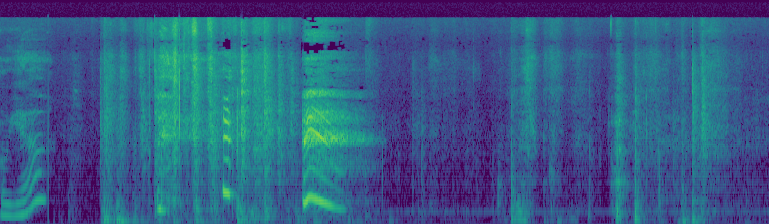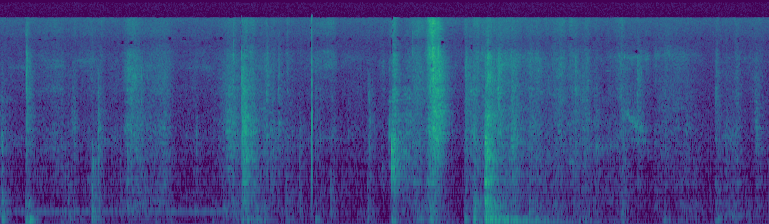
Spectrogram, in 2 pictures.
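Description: A dog's paws scratch and rustle on a blanket.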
